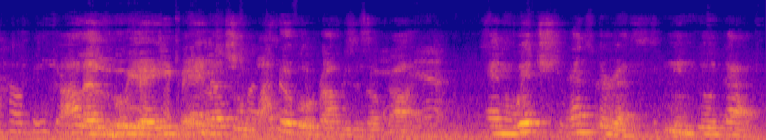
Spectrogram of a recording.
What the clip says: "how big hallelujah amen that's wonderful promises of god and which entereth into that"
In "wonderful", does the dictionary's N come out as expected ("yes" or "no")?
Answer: yes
